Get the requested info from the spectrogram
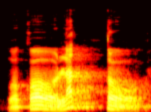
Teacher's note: Tapi kalau digabung wa qalat to. Jadi langsung ta ini bukan ditiadakan tapi masuk ke dalam huruf to secara sempurna.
